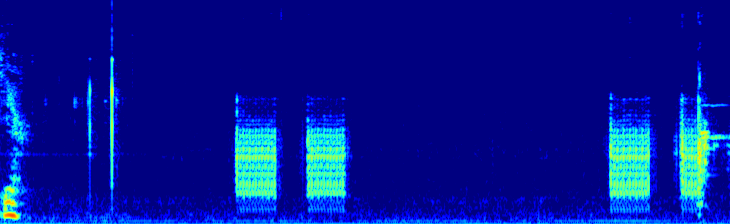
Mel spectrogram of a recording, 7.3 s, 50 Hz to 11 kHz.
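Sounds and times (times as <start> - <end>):
buzzy double telephone ringing tone down the line: 2.4 - 3.5, 6.1 - 7.3.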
